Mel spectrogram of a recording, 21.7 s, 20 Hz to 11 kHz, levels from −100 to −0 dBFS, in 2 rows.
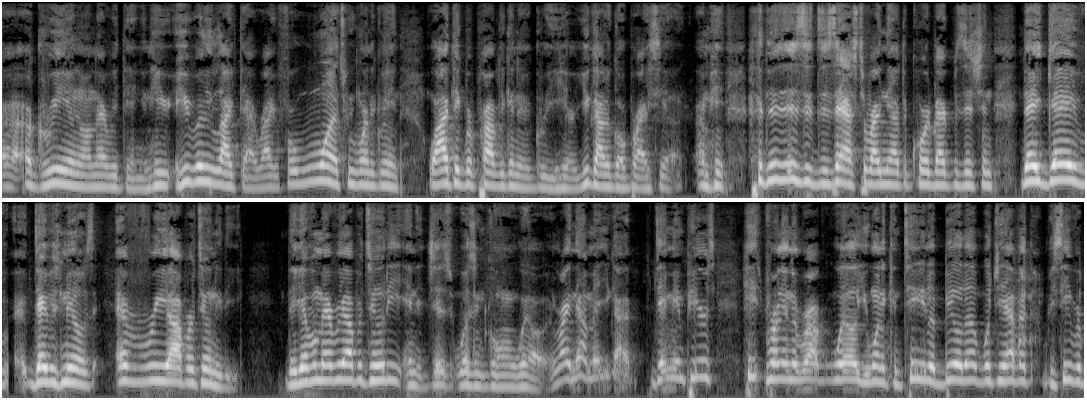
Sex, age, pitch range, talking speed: male, 20-39, 165-210 Hz, 240 wpm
